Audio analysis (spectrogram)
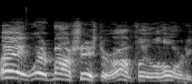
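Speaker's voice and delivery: squeaky, very high put-on Southern accent. Bantering about accents, the speaker offers a Southern accent impression. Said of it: "I could do a southern impression".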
